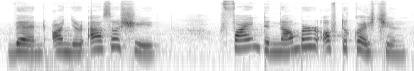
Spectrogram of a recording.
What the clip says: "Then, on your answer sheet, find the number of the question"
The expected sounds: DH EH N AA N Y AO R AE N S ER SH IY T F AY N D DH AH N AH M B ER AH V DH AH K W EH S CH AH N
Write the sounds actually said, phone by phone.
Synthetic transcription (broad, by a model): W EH N AA N Y AO R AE S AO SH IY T F AY N D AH N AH M B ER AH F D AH K W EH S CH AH N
